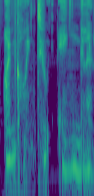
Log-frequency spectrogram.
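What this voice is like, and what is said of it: Spoken very quietly. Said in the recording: “say this really quietly.”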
